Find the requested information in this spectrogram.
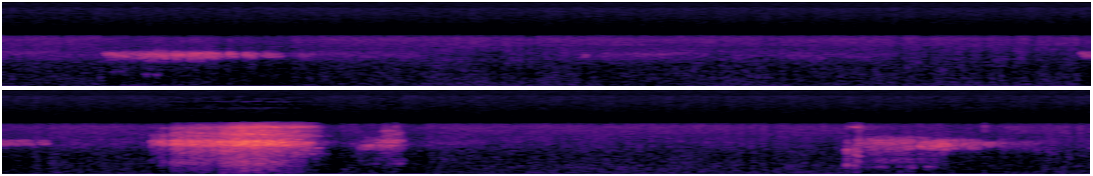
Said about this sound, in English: Sorry, I had to take a yawn there.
